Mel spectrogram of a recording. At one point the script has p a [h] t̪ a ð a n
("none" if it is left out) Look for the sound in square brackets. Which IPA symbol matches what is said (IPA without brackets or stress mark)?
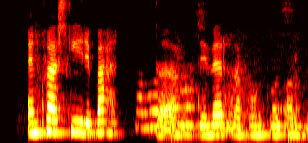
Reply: h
